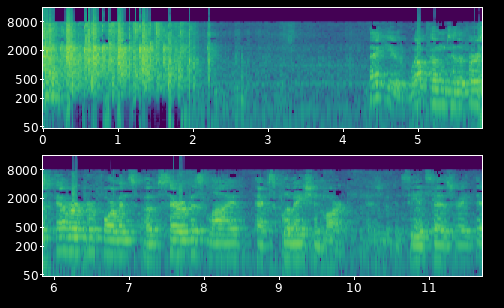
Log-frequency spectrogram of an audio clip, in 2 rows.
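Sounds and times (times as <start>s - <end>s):
room full of people applauding: 0.0s - 2.4s
speech: 5.2s - 11.6s.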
